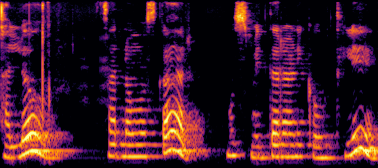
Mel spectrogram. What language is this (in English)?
Odia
